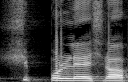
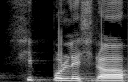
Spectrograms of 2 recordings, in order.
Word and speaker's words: 쉽볼렛: 그에게 이르기를 쉽볼렛이라 발음하라. 이렇게 하여 에브라임 사람이 그렇게 바로 말하지 못하고 십볼렛이라 발음하면 길르앗 사람이 곧 그를 잡아서 요단강 나루턱에서 죽였더라.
